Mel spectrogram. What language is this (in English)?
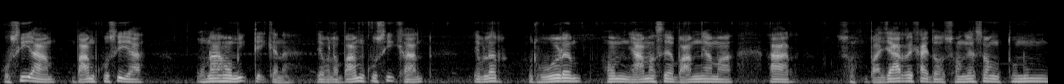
Santali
